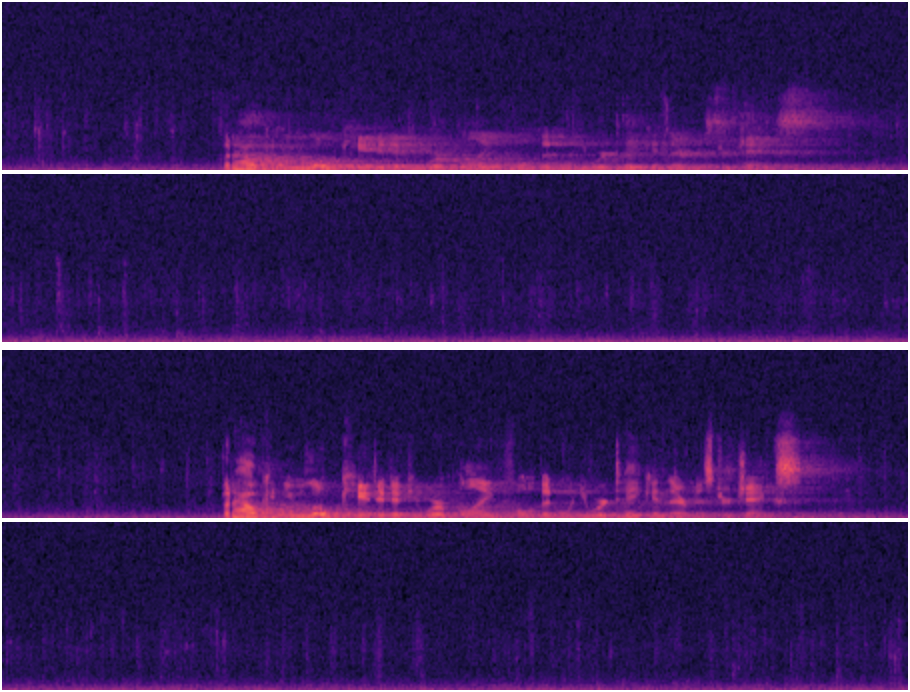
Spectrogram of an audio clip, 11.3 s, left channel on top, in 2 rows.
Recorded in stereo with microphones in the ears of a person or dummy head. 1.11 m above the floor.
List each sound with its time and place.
1.4 s a man speaking: 55° right (ahead or behind), 1.9 m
